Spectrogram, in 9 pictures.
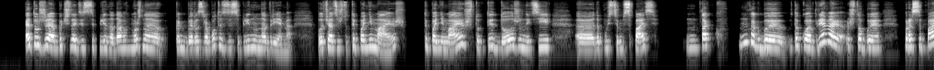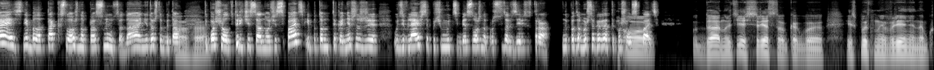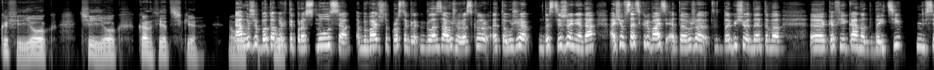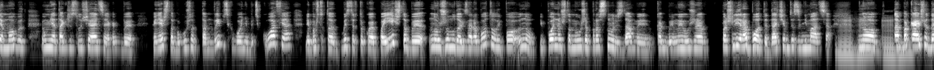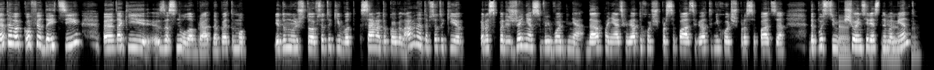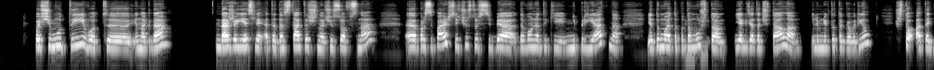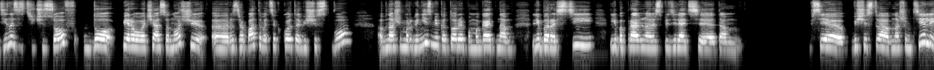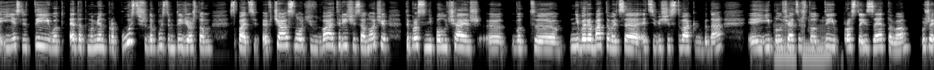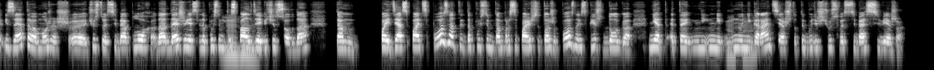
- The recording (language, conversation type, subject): Russian, podcast, Как ты находишь мотивацию не бросать новое дело?
- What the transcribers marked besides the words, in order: tapping; "временем" said as "врененым"; "раскрыл" said as "раскрл"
